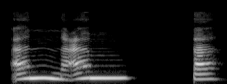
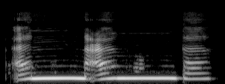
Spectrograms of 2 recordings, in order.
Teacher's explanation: Yang betul kita baca dengan digabung semuanya tanpa ada jeda sedikit pun ya.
